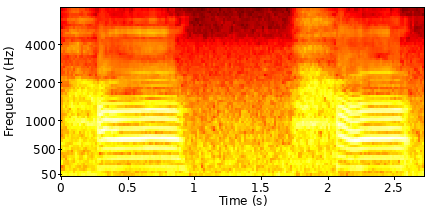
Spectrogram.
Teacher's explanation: ये हलक से अदा होता है और हलक के जो दरमियाना वाला हिस्सा है उससे अदा होता है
